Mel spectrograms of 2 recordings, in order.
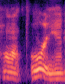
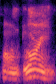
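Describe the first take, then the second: First: The word is said with extra added syllables. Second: The word is said with fewer syllables. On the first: The speaker calls it wrong. "How you just gonna add letters and syllables?" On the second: The speaker calls it right. "It's Honduran chick"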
